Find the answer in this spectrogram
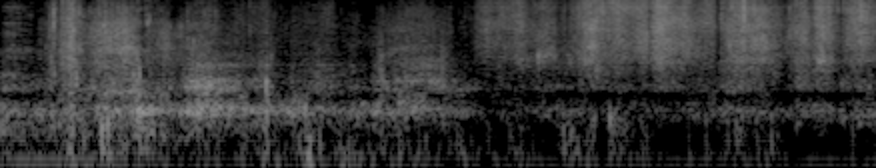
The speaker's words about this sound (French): J'adore le son des vagues.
